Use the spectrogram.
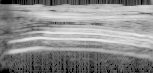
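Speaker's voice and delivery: high, loud hammed-up whoa; mock whoa. Preacher lampooning a casual exclamation, loud and high. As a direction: blurt it like a startled cartoon.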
